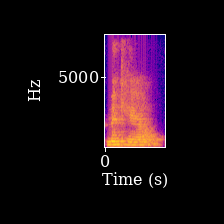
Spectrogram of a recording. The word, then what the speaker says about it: MCAEL: She's executive director of the Montgomery Coalition for Adult English Literacy, called MCAEL. Can you pronounce that? McHale.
